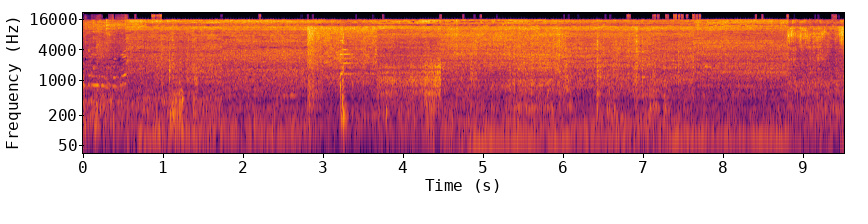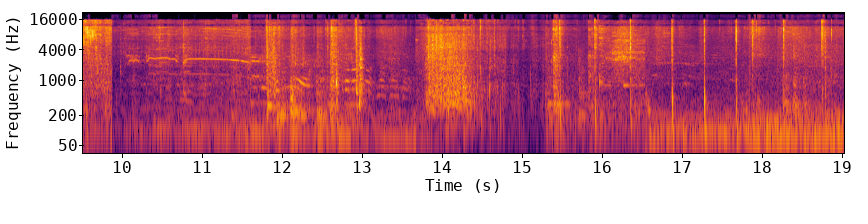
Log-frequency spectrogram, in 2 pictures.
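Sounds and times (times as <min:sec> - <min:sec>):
steady hissing: 0:00.5 - 0:09.9.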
